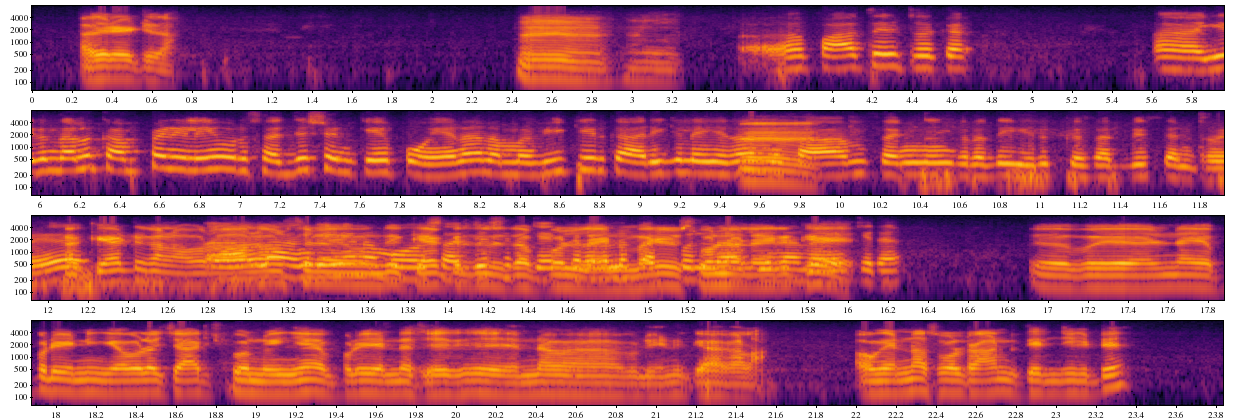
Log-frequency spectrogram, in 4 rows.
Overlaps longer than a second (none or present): present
